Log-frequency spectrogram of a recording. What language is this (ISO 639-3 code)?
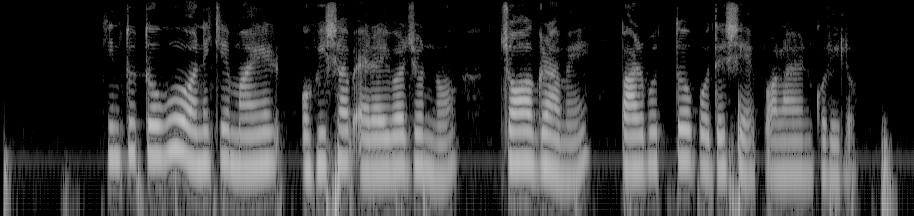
ben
